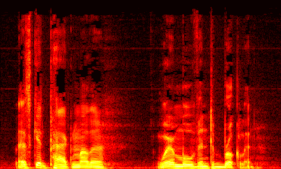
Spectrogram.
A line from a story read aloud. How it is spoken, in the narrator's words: calmly announced to his wife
